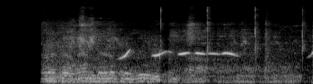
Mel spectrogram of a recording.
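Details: Talking parrot giving a short rising whistle, then a long, level, slightly wavering whistled note, over continuous low, voice-like chatter.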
